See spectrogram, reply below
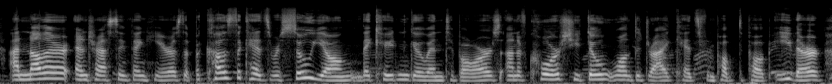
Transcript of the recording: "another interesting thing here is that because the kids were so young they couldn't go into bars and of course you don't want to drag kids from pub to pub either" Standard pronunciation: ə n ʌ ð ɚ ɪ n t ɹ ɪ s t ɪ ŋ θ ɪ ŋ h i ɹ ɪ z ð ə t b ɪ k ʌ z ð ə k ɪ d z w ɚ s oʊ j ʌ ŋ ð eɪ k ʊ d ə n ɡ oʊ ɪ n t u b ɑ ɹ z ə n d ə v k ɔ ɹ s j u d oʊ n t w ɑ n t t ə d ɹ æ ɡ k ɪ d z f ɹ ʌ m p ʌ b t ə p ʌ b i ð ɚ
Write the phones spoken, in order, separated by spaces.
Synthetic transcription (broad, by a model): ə n ʌ ð ɚ ɪ n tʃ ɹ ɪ s t ɪ ŋ θ ɪ ŋ h i ɹ ɪ z ð ə t b ɪ k ʌ z ð ə k ɪ d z w ɚ s oʊ j ʌ ŋ ð eɪ k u d n ɡ oʊ ɪ n t u b ɑ ɹ z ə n ə v k ɔ ɹ s j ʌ d oʊ n t w ɑ n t t ə d ɹ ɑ ɡ k ɪ d z f ɹ ʌ m p ʌ b t ə p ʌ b i ð ɚ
